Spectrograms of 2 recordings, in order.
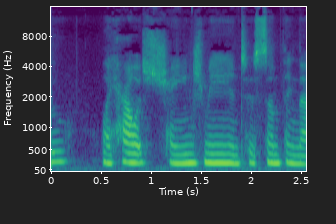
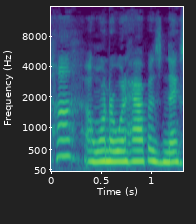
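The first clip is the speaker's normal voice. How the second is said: play-acted casual, unbothered, shrug-it-off musing; 3 semitones higher than usual. Retelling how they felt leaving school: imitating own idle wondering. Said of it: "I just had this ... attitude".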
